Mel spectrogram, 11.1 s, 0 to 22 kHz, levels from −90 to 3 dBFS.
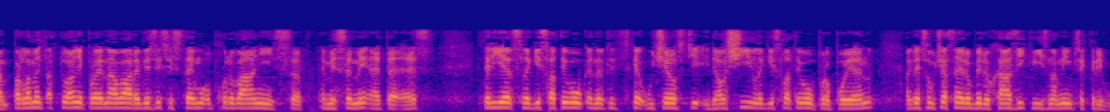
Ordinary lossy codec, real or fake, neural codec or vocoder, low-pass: none; real; none; 7.2 kHz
